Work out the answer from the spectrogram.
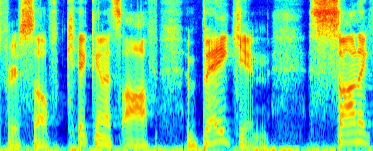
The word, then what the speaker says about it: B4KN: Kicking us off, Bacon, Sonic 2, the Mystic Cave Zone remix. This actually, Bacon is spelled B4KN, and that is a play on John Bacon, which is his real last name, aka John from George and Jonathan.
